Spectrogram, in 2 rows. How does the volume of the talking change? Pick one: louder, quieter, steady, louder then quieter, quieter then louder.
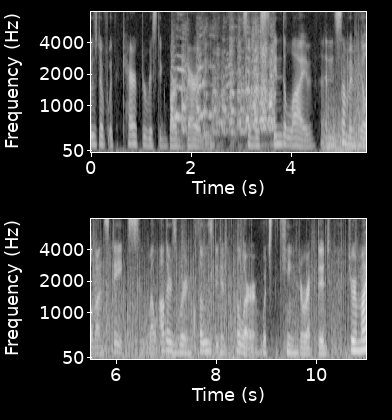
louder.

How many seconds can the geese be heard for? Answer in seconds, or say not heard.
2 s.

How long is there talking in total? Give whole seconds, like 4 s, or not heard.
11 s.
